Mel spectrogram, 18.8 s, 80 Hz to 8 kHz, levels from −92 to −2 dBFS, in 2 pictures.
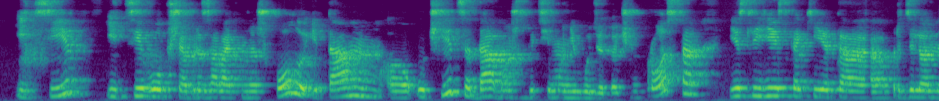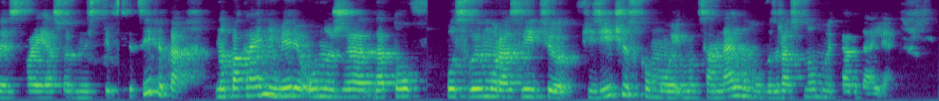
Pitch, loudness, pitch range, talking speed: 210 Hz, -23 LUFS, 190-235 Hz, 130 wpm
